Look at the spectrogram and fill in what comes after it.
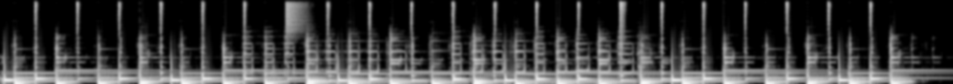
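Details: Gentle electric-piano music with a steady repeating bass pattern plays throughout, with no animal sound.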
